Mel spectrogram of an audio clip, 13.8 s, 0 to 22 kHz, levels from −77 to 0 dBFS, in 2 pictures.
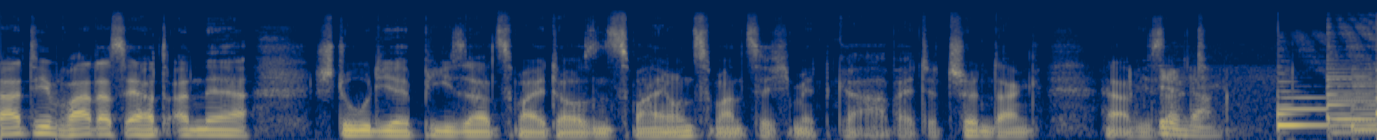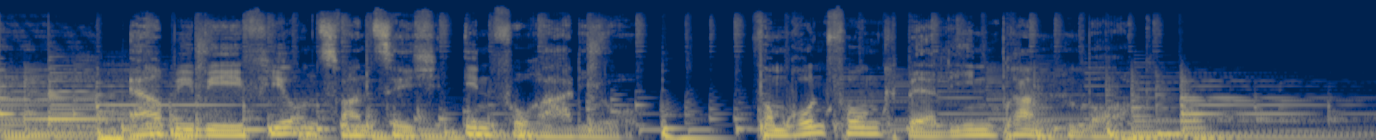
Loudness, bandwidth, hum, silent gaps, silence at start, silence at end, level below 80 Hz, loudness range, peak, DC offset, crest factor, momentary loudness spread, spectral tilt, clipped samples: -24 LUFS; 16.5 kHz; none; none; 0 s; 0 s; -32 dBFS; 10 LU; -8 dBFS; under 0.1%; 14 dB; 15 LU; -6 dB/octave; under 0.1%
